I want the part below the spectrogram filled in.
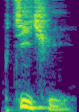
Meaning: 1. bird 2. poultry
- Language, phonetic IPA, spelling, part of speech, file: Russian, [ˈptʲit͡ɕɪj], птичий, adjective, Ru-птичий.ogg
